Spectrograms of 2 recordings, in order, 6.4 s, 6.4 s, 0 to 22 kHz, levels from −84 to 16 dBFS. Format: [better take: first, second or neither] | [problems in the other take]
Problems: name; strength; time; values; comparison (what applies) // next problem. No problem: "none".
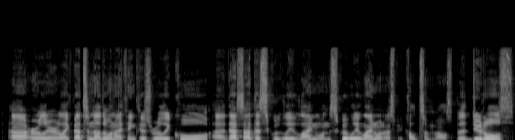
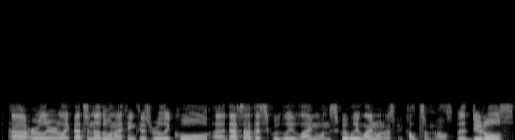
first | garbled, watery; badly; nothing above 5.5 kHz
